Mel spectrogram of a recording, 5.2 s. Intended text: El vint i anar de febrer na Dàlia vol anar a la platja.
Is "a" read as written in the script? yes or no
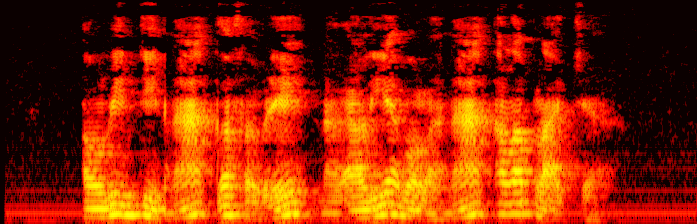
yes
